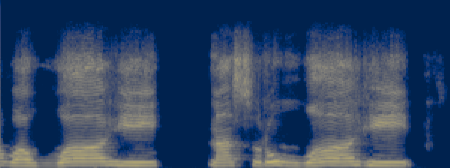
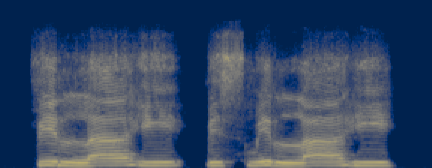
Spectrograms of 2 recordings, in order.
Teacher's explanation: lafaz Allah tarkik yaitu yang dibaca tipis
